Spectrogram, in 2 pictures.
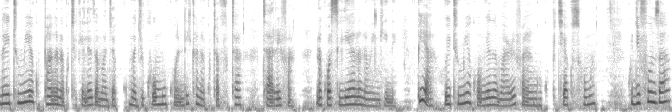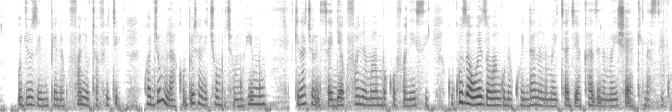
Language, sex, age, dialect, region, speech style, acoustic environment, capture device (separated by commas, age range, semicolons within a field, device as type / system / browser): Swahili, female, 25-34, Kenya - Mombasa, Kenya, relaxed, nature, mobile / Linux / Chrome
